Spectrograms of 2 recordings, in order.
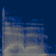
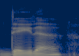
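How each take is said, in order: First: The first vowel is short, like 'dah'. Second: The first vowel is long, like 'day'. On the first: The speaker calls it wrong. "not but, data" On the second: The speaker calls it right. "the first vowel has a long vowel sound? So it's a data"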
